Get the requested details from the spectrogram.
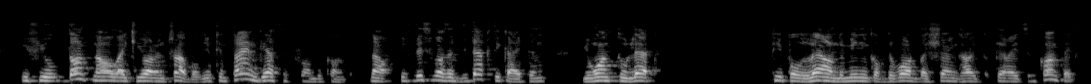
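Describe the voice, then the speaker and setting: Talking at a very fast pace, a man shows big swings in loudness. The sound is dry and close, with no echo. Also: fairly high pitch for a man, ordinary pitch variation. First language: not English, not Hebrew. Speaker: computational linguistics researcher. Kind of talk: academic talk. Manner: halting, with repetitions.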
